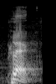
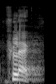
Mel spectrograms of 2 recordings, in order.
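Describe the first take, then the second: No difference in how they are said.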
